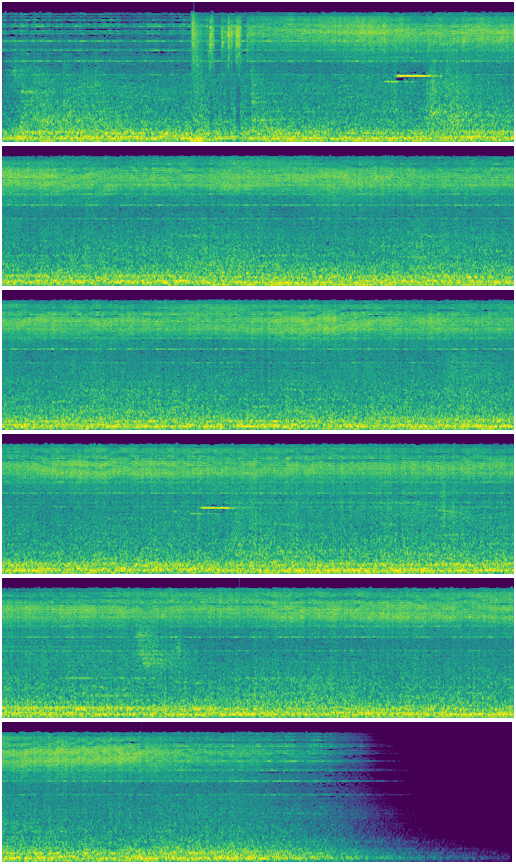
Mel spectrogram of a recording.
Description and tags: wreck wet
artificial soundscape of the interior of a sinking ocean liner - with rushing water, screams, alarm bell and crushing metal
alarm, scream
